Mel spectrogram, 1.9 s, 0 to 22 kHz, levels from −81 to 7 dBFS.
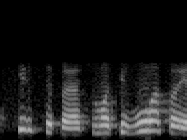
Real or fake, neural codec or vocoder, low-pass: fake; vocoder, 22.05 kHz, 80 mel bands, WaveNeXt; 3.6 kHz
